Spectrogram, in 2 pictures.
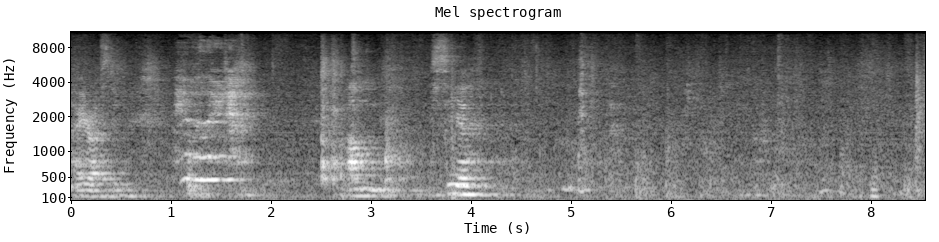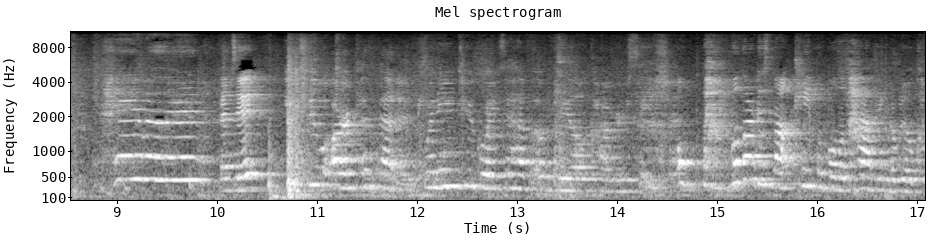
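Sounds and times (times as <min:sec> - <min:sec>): faint stage noises: 0:00.0 - 0:17.0.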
